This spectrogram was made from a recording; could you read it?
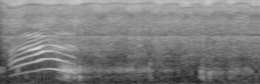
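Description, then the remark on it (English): A steady, continuous spray hiss runs for a few seconds without letting up, with a brief wavering voiced cry over it near the start. “Wait, please don't spray me.”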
